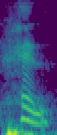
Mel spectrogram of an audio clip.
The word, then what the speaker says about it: gel: El gel. El gel. So GE always makes the G make a H sound.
